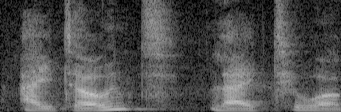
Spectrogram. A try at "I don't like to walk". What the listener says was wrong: I don't like to walk. No es don't. Don't. Muy fuerte con la T.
